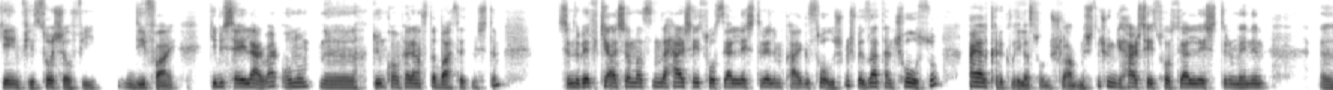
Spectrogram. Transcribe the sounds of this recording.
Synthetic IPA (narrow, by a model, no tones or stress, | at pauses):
ɟ̥ejmfiso̞ʃalˠfi | d̪ifajɟ̥ibiʃe̞jlʲæɾvaɾo̞nuɯd̪ynkʰo̞nfe̞ɾansɯd̪abaxsɛt̪miʃt̪ʰim | ʃimd̪ivɛpi̥cʰɛʔaʃamasɯnd̪ahæɾʃe̞jiso̞sjalʲːɛʃt̪ʰiɾe̞lʲimkʰajɡɯsɯo̞̰lˠuʃmuʃvɛzaːt̪ʰænt͡ʃʰo̞usu | hajalʲkʰɯɾɯklˠɯ̰jlˠaso̞̰nuʃlˠa̰nmɯʃt̪ʰɯt͡ʃʰyɲcyɦæɾʃe̞jiso̞sjalʲːɛʃt̪ʰiɾme̞ninː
